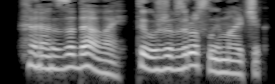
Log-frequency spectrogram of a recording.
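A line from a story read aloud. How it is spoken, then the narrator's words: Chuckling. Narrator (Russian): хохотнул предок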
